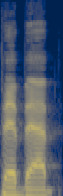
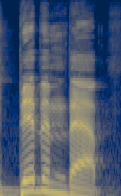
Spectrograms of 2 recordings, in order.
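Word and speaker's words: bibimbap: gracious me oh wait it's not Bibb it's Bib and Bap I keep missing a syllable it's bi oh that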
